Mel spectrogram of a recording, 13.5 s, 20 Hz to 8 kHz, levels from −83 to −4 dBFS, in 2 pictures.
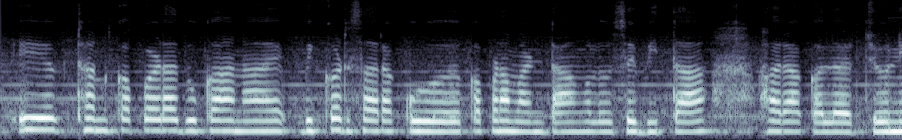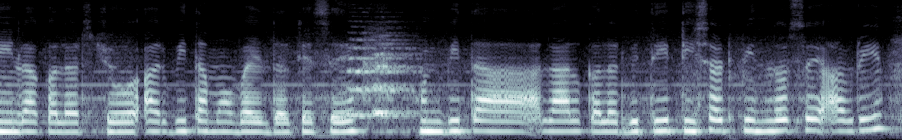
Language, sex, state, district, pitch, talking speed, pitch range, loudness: Halbi, female, Chhattisgarh, Bastar, 215 Hz, 140 wpm, 205-225 Hz, -12 LUFS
